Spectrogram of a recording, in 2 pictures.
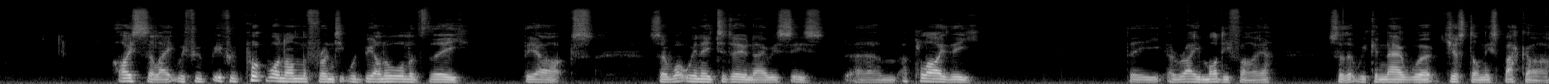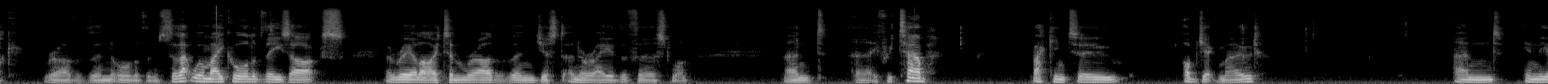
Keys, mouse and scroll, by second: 0.7 Tab, 23.5-24.8 scroll up 1, 24.8 Tab, 26.2 Tab, 27.7 scroll up 1, 28.3-29.3 shift+middle drag.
